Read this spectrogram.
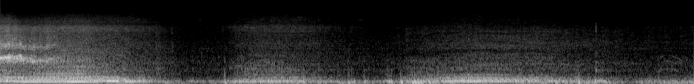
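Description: A truck's engine rumbles and revs as the truck rolls slowly by.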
